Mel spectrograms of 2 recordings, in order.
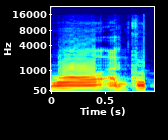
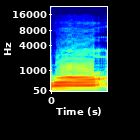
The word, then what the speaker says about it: wore: He doesn't say wore, as in American English or other accents. He says wore, the person wore a green parka. Yeah, and this E letter is silent there.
